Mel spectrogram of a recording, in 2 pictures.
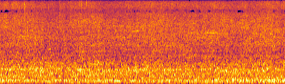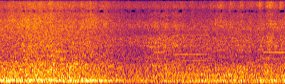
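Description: Freight train rolling past, a loud steady rumble of wheels and cars that eases slightly about eight seconds in.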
